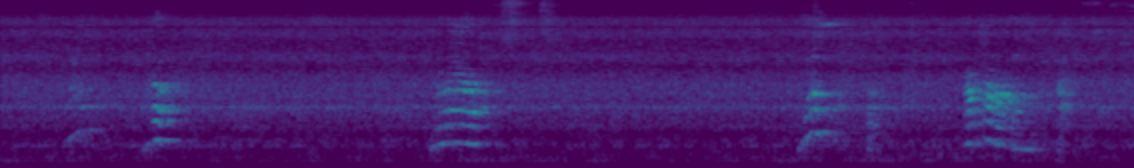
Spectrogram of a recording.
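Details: German Shepherds at play, sparse here: four separate bursts of yelping barks a few seconds apart, each a short harmonic cry, with quiet humming gaps between them.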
